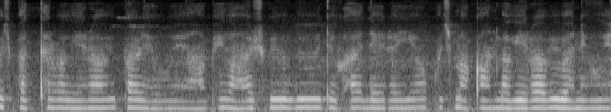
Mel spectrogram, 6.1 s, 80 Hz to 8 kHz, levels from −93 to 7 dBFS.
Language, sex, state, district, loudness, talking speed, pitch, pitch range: Hindi, female, Uttar Pradesh, Varanasi, -22 LUFS, 235 wpm, 205 Hz, 200-210 Hz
